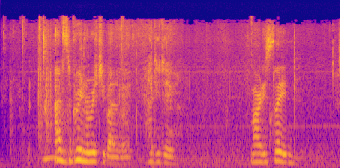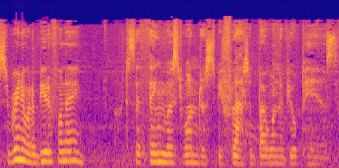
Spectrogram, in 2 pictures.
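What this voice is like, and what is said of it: Distinctive cold-sounding accent. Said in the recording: “I love the accent ... It makes me sound cold and heartless”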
